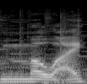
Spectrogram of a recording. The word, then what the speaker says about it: moai: which I now know is pronounced moai that's okay we're still at two health still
